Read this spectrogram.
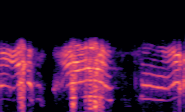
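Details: Infant crying: three bursts of high, tuneful crying separated by brief pauses; the baby stops crying when his nose is touched.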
